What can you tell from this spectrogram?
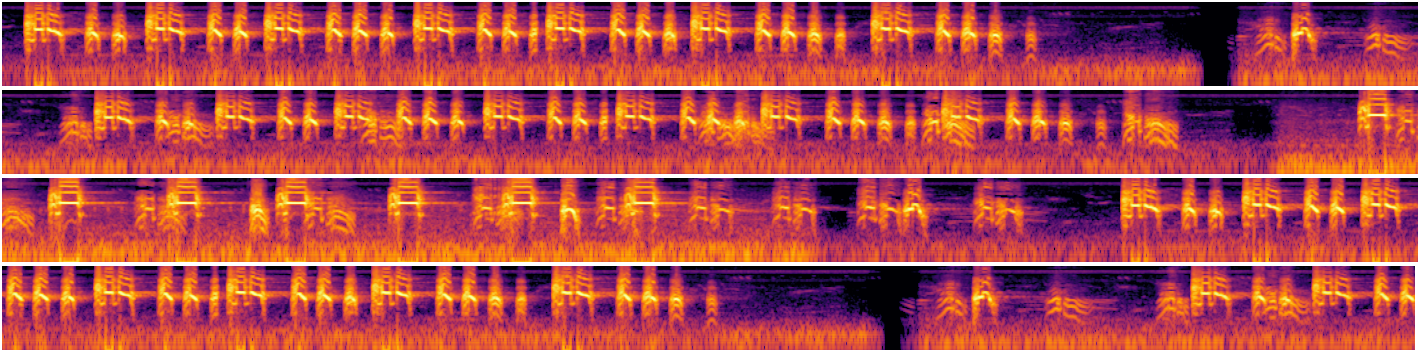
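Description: Grey francolin calling in loud bouts of rapid, sharp repeated notes. Each bout runs about five seconds, with short pauses between. In the middle bout the notes carry a higher, ringing tone.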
